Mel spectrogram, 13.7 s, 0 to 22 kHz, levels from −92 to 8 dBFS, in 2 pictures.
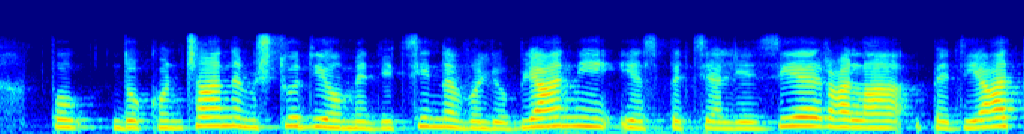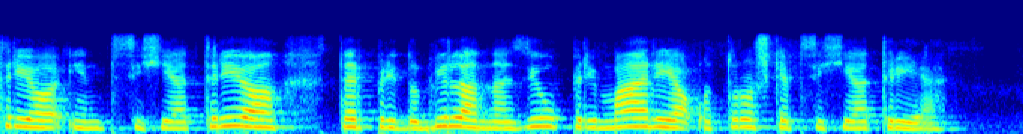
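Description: At 8.44 s there's an AMR rate drop that lasts until 12.18 s. The HD Voice link steps down, which fits a move from 12.65 to 8.85 kbit/s, so the speech turns rougher and more synthetic, with no gap or band change, before returning to clear.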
